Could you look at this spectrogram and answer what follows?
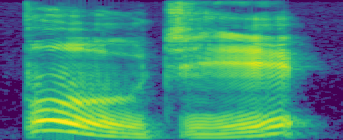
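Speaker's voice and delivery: "不" falling from high, "及" rising; fourth then second tone. Shown as a demonstration. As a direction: drop "不" long, then swoop "及" upward. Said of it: "fourth, second".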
